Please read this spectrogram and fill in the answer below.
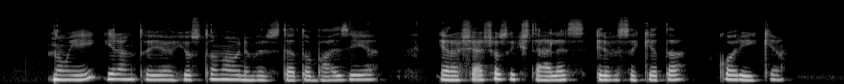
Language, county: Lithuanian, Kaunas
